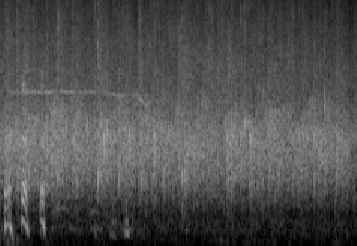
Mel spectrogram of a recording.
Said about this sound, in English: Let's try that again. If he's done that for you, can you put your hands together and give Jesus a clap?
